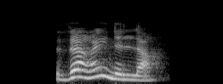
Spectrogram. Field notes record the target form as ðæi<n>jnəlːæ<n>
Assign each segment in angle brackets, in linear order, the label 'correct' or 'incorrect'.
incorrect: none, incorrect: none

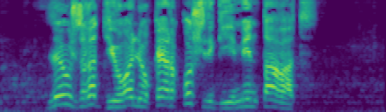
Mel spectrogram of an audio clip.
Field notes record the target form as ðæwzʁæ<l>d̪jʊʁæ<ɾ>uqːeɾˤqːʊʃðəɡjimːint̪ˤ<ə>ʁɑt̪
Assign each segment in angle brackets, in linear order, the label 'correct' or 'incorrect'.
incorrect: none, incorrect: l, incorrect: ɑ

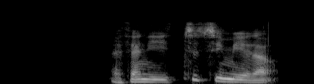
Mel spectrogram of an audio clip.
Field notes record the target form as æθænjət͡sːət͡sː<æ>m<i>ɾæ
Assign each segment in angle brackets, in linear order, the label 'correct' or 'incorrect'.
incorrect: i, correct

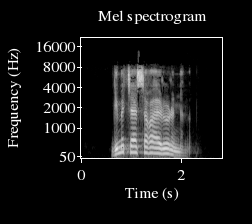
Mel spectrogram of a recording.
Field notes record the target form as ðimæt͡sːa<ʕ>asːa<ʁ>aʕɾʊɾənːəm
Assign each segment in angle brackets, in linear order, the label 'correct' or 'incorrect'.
correct, correct

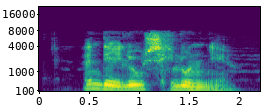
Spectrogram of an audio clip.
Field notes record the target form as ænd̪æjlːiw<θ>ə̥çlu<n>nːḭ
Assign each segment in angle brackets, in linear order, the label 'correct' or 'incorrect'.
incorrect: s, correct

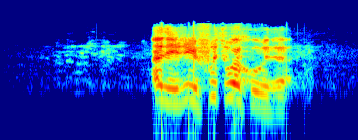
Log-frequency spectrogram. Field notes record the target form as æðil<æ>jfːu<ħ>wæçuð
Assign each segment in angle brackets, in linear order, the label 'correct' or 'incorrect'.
incorrect: i, incorrect: θ

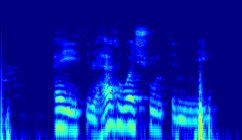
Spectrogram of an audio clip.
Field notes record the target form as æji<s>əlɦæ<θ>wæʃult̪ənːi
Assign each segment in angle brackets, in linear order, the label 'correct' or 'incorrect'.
incorrect: θ, correct

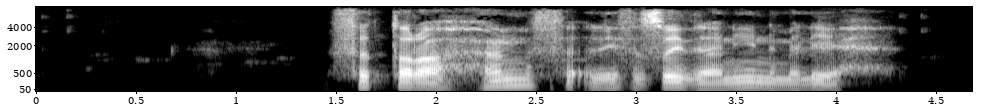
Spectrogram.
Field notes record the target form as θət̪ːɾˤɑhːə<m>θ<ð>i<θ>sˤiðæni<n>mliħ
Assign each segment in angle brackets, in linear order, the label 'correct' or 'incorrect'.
correct, correct, correct, correct

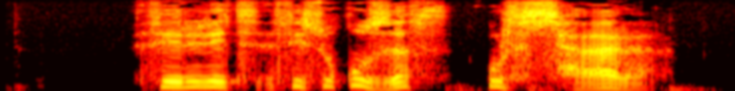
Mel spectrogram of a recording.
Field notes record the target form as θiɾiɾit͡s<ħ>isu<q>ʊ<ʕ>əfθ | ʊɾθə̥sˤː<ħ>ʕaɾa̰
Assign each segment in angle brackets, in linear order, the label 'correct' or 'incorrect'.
incorrect: θ, correct, incorrect: z, correct

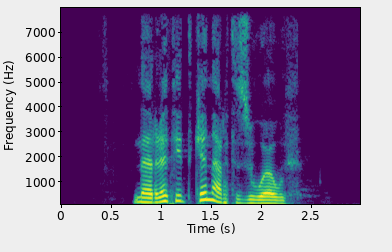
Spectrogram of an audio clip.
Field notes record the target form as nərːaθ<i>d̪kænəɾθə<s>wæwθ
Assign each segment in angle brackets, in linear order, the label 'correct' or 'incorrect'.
correct, incorrect: z

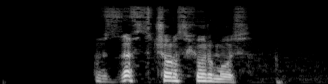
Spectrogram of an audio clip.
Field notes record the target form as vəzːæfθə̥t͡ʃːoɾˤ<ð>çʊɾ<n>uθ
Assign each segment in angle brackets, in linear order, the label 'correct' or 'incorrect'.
incorrect: θ, incorrect: m

